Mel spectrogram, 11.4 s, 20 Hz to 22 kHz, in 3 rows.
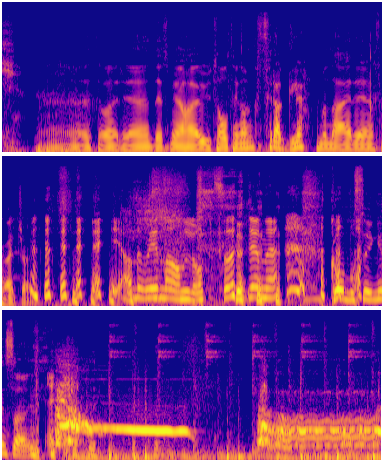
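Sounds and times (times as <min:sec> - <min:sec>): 
speech: 0:01.0 - 0:08.9
laughter: 0:04.0 - 0:08.8
dogs howling: 0:08.1 - 0:11.3.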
